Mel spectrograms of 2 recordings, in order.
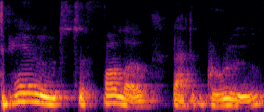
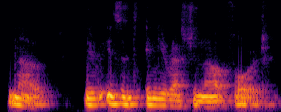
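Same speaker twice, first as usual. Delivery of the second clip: ordinary talk, nothing marked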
